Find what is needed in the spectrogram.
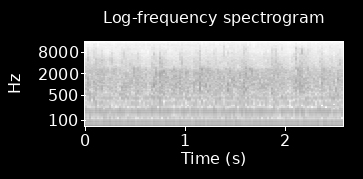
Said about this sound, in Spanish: ¿Puede usted regalarle un aplauso a Dios si usted quiere?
